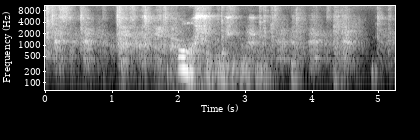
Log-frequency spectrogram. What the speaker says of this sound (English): Dog is agitated.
